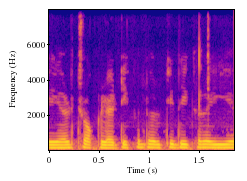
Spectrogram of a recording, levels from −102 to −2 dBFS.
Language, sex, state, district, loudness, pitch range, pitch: Hindi, female, Goa, North and South Goa, -14 LUFS, 165-175 Hz, 170 Hz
